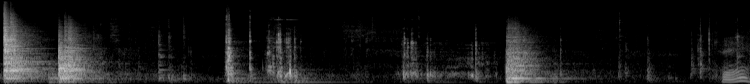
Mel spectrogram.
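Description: A hammer strikes metal parts while a built transmission from a 2001 VP-44 tow rig is taken apart in a race shop. Several loud, close impacts come in irregular bursts with clanks and short rubbing noises, and voices can be heard nearby.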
